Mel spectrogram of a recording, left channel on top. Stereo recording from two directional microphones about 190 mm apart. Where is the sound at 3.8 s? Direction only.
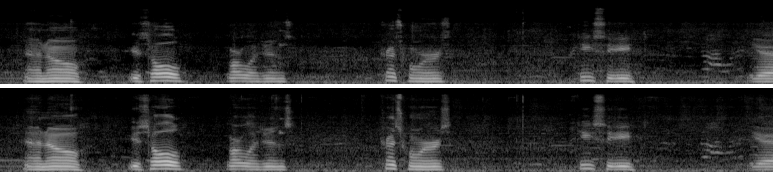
65° right (ahead or behind); by 4.5 s 50° right (ahead or behind).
